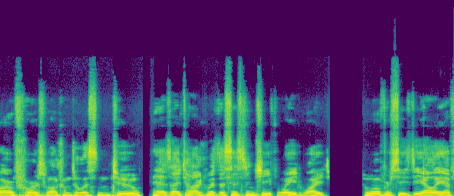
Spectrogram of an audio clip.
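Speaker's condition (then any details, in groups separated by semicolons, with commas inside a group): Parkinson's disease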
